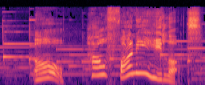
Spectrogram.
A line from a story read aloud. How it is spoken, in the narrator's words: laughed the Calico Clown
